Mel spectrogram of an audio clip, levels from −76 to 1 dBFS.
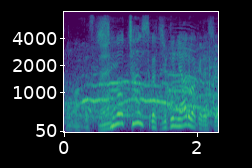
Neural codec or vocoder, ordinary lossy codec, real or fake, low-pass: none; none; real; 7.2 kHz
